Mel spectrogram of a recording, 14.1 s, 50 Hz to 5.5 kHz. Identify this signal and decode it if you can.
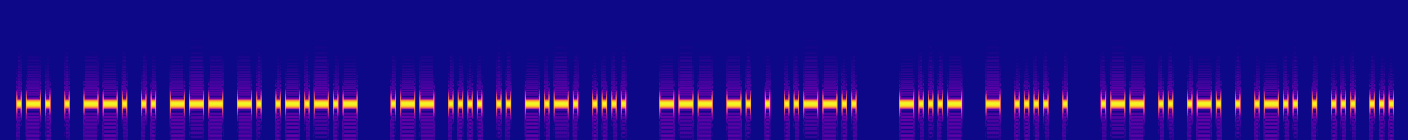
Morse code, heard as a keyed tone, about 25 wpm, 600 Hz. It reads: REGION. WHICH ONE? <BT> THE WIRELESS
